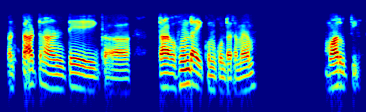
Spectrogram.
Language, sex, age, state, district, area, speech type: Telugu, male, 30-45, Andhra Pradesh, Chittoor, rural, conversation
